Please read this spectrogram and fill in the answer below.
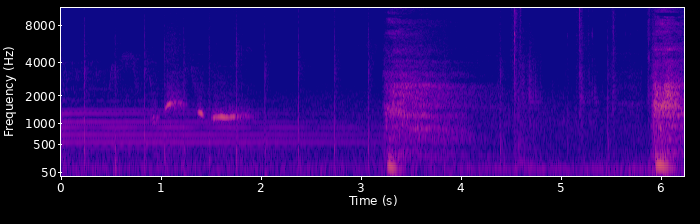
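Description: Light footsteps of a man coming down a staircase, heard under a sustained background music chord that fades out about three seconds in, with a short whistled note about a second in. Just after three seconds there is a brief rush of noise as the front door is opened.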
